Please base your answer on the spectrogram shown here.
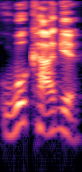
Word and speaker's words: WCAG: cherche en français et dans le milieu anglosaxon on le once wokag j'ai découvert ça récemment mais prononcé comme ça on a du mal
